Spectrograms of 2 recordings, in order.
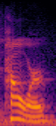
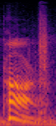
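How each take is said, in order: First: The word is said with two syllables. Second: The word is said with one syllable. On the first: The speaker calls it wrong. "she introduces an extra syllable by using the disyllabic pronunciation of power" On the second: The speaker calls it right. "it should have been pronounced par"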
